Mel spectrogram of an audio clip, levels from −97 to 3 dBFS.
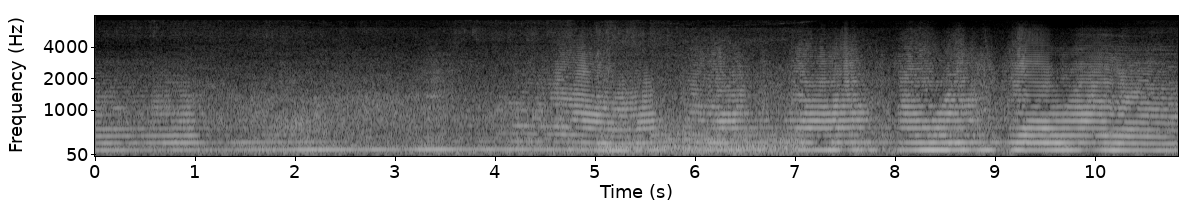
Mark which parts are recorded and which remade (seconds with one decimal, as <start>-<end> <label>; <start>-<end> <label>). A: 0.0-9.3 recorded; 9.3-10.8 remade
